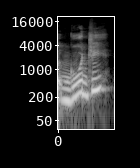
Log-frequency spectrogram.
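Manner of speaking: GOOD as "goo-djee", extra final vowel; mispronounced good. Shown as a demonstration. Teacher imitates a learner's error, good mispronounced. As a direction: say "good" in two syllables, ending in EE. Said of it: "a pessoa erra".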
